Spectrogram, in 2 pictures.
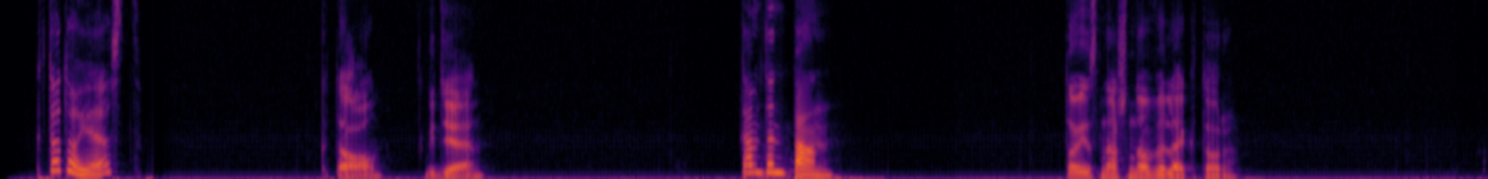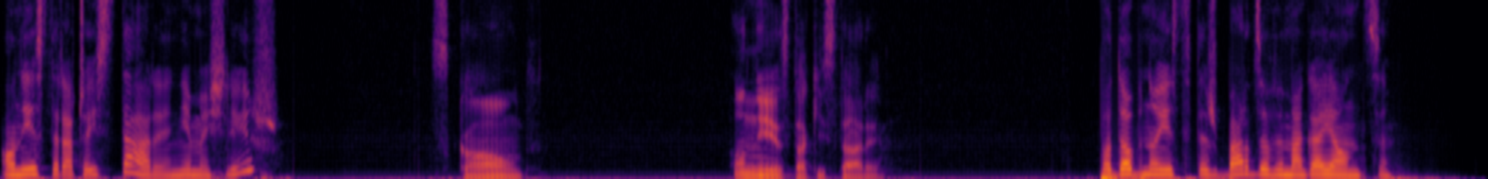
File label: conversation; lektorek; firstyear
